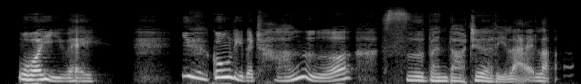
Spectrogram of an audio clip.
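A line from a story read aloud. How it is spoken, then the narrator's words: Smiling, playful. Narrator (Chinese): 元帝笑着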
